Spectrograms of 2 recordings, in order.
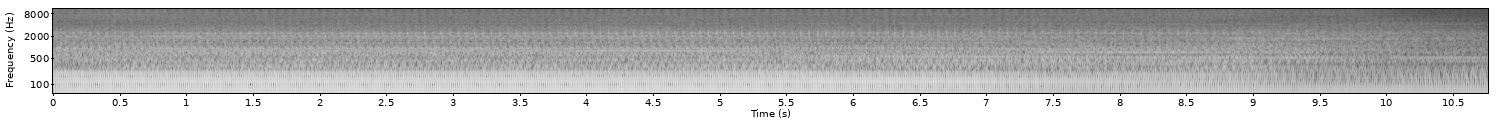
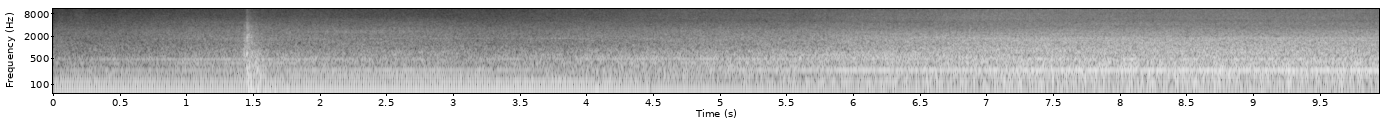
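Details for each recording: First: Toyota 4Runner after valve adjustment, engine seems quieter; steady even drone with fast smooth pulse, no knocking, revs still sitting high; high idle, owner plans to turn it down and set properly later. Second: Toyota 4Runner engine after valve adjustment, brief run; after a click settles to a steady even hum with no valve ticking, much quieter, though idle still noticeably high.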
